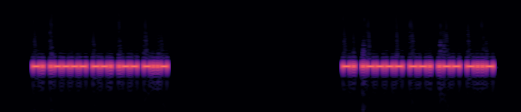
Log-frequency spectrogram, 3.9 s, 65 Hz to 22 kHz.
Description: Morse code, heard as a keyed tone, about 68 wpm, 700 Hz. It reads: N1GWX N1GWX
